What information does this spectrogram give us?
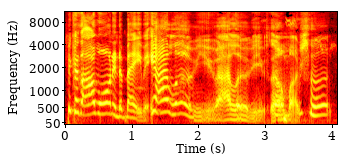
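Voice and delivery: pleading Southern mama, acted; tearful-edged Southern melodrama; Southern accent. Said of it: "do this in a Southern accent".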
